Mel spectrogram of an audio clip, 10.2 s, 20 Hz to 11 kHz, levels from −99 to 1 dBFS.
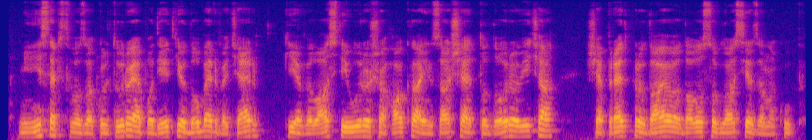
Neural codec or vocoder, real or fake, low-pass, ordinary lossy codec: none; real; none; none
